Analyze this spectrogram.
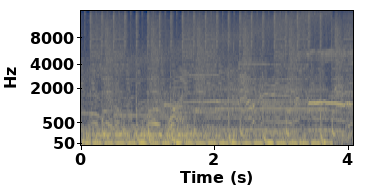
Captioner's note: crowd cheering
